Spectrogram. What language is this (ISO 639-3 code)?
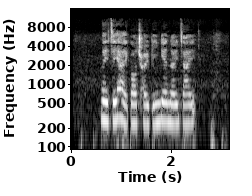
yue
